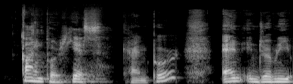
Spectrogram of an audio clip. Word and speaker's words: Kanpur: India Institute of Technology in, how is it pronounced? Kanpur, yes.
